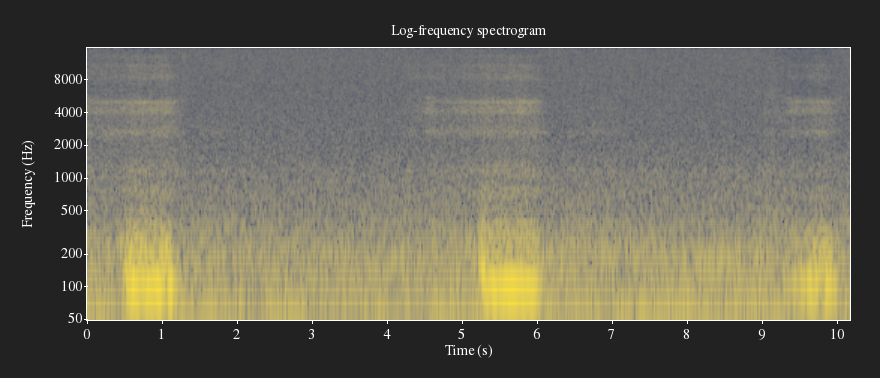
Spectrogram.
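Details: Snoring during sleep: loud, low, rattling snores on each in-breath, about 13 breaths a minute, over steady background hiss.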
